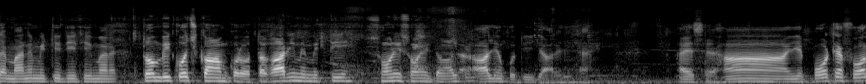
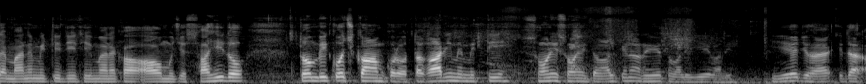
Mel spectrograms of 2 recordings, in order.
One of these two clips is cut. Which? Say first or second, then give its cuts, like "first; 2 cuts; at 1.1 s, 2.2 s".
first; 2 cuts; at 1.1 s, 4.7 s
